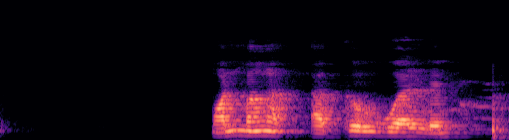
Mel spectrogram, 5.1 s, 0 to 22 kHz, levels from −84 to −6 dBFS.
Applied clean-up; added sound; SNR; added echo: none; none; none; reverberation time 0.7 s.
